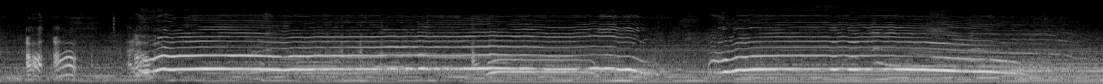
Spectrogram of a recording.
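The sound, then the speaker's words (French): A crowd of people, the audience at a masterclass at the Festival du Livre de Paris, howls like wolves: many voices join in long, rising and falling wails, swelling into one loud sustained howl, then a brief dip and a second long howl. “Oh, where is our howl, right?”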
